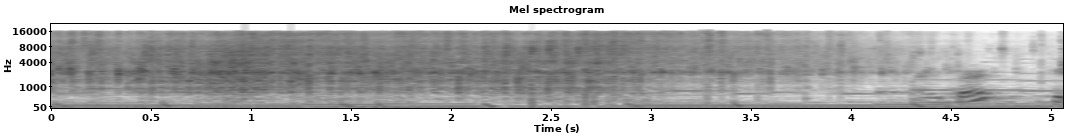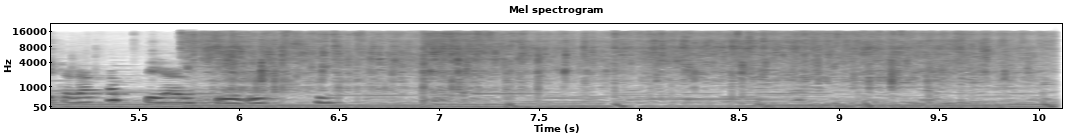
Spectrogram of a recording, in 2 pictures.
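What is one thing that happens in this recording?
Oil sizzles and crackles loudly in a hot pan.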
